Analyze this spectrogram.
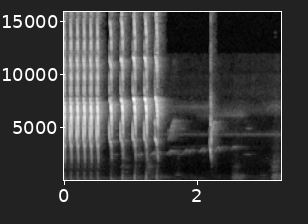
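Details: Velvet-fronted nuthatch in a tutor recording for cage birds. It gives a quick burst of sharp, high, ringing notes that slows into a looser series and fades. One isolated thin note follows after a pause, with faint low rustling.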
